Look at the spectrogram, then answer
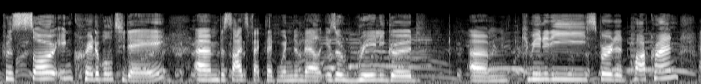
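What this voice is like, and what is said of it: Slight South African accent. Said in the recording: “I'm sort of detecting a slight accent. I'm figuring it's not from south of Wyndham Vale anyway. ... I come from South Africa, Cape Town, South Africa”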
